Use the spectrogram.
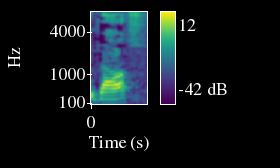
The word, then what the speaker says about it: Balfe: Balfe, is that correct? His name is pronounced Balf, yes. Balfe.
